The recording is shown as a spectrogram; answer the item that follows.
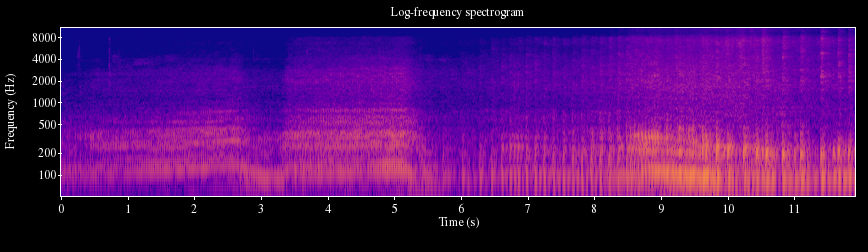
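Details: Loud engine and traffic noise, a motorcycle revving and rumbling with clattering, and no animal calls heard.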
